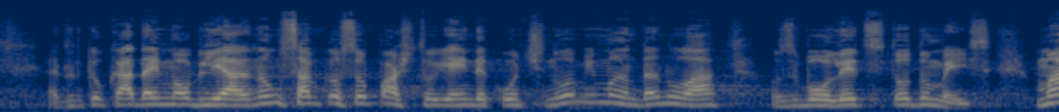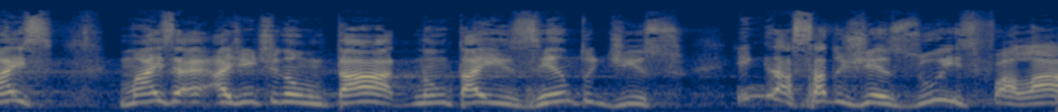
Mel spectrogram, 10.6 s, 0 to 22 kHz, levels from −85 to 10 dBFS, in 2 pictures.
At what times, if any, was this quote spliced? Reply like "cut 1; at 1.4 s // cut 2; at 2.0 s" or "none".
none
